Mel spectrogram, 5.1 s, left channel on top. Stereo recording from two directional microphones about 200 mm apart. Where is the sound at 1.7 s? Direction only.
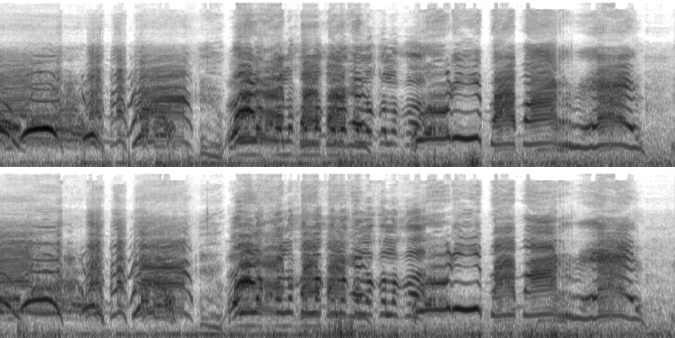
15° left (ahead or behind).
